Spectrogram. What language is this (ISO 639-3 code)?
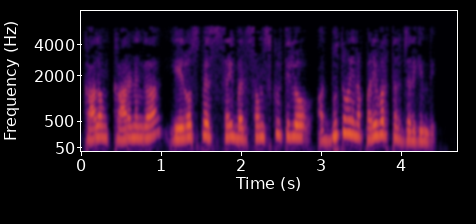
tel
